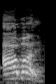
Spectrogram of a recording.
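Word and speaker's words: hour: आवर। यहाँ पे क्योंकि एच साइलेंट हो जा रहा है तो क्या पढ़ना है यहाँ पे? आवर। क्या पढ़ना है? आवर।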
